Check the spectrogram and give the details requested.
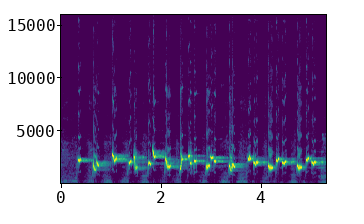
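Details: Loud, nonstop sooty-headed bulbul singing meant to coax other bulbuls into song: clear whistled notes that jump up and down, chained into quick repeated phrases about twice a second.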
